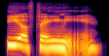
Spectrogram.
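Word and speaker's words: Theophanie: Theophany. It's like Stephanie.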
